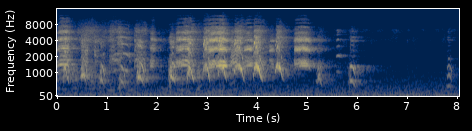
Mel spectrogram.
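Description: An agitated male chimpanzee screaming in a fast series of short, high calls that fall in pitch, while another male calms him. The calls die down about five seconds in, with a few faint ones after.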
